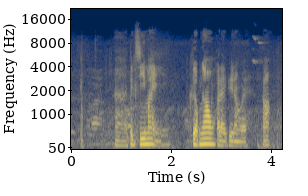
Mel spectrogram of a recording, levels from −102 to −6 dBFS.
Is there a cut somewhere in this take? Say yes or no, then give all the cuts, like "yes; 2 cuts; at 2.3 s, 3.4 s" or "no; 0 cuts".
no; 0 cuts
